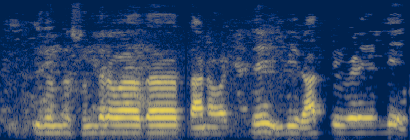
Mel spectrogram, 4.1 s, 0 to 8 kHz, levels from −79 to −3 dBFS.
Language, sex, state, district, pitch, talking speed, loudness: Kannada, male, Karnataka, Bijapur, 160 Hz, 100 wpm, -17 LUFS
